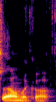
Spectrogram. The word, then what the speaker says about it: Salnikov: And it's about Vladimir Salnikov. Am I saying that right? – Yes, Salnikov, yeah.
